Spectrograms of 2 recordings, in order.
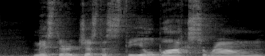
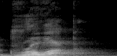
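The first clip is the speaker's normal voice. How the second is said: louder quoted retort; mock scolding; 3 semitones higher, 9 dB louder than usual. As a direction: call it out like a fake telling-off. Reading a commenter's retort.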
